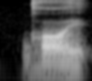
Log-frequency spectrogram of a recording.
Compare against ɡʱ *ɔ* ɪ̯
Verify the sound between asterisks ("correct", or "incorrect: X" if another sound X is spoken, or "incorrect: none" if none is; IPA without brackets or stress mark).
correct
